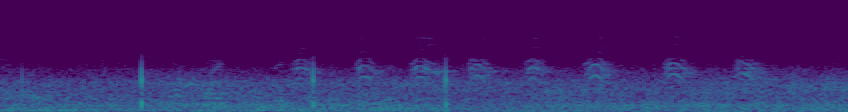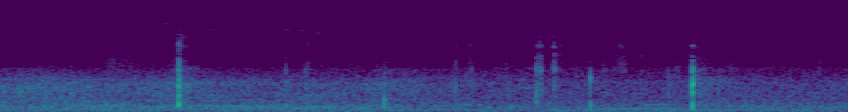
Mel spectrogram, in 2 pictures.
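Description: Paddles sharply pop against a plastic ball, back and forth outdoors.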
